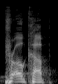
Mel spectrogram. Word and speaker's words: Prokop: Does it matter that Luke Prokop is...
